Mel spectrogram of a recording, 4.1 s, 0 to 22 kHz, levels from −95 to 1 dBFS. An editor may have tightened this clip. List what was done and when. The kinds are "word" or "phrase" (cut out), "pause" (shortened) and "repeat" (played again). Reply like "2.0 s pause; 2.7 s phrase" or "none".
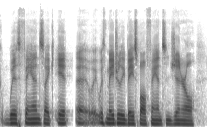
1.4 s pause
